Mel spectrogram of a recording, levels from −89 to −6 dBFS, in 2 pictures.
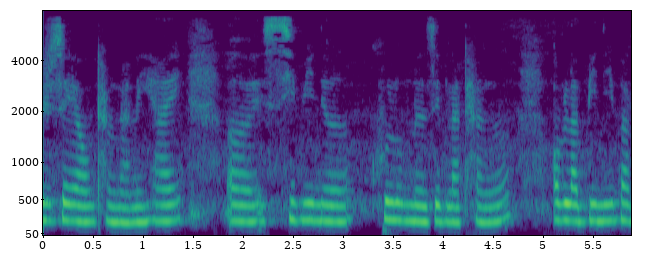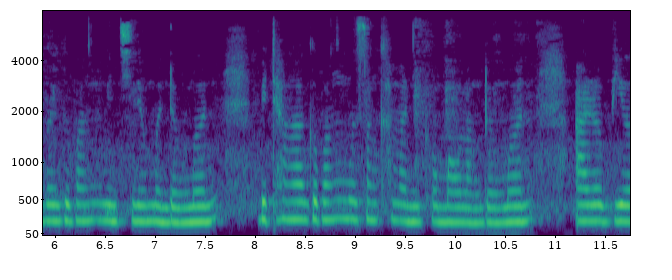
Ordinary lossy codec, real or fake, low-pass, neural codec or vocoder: MP3, 32 kbps; real; 7.2 kHz; none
